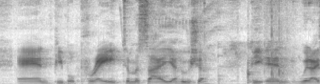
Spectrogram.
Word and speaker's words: Yahushua: they cannot pronounce it Messiah yahusha it's like Joshua with a Y this is what we're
